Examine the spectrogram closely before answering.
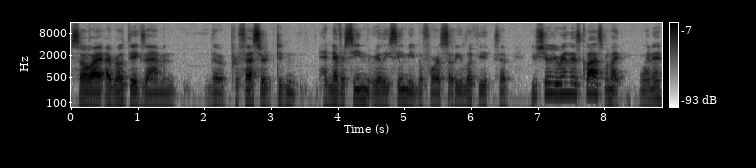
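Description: A man with a Canadian accent and a plain, everyday voice speaks at a moderate pace and fairly low pitch, his intonation lively. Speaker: photographer and video producer. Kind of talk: casual chat.

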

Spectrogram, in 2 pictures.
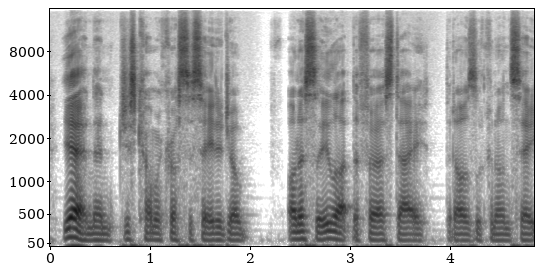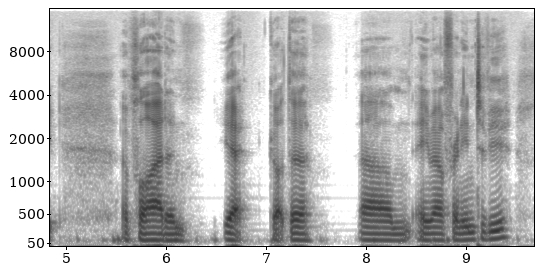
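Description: In a very clean recording with a silent background, a man with an Australian accent and fairly low pitch speaks at a moderate pace in a monotone, flat intonation, with long, frequent pauses. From South Australia. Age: 20s. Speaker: personal trainer. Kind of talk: casual chat. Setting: at home.

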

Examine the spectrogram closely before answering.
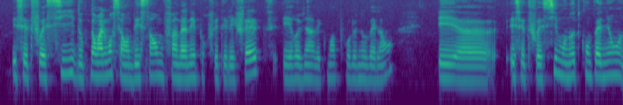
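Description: A woman's fairly low, dark, mellow voice at a moderate pace, fairly even in intonation, dry and close with no echo, on a very clean recording with a silent background. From France. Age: 40s. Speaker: relationship coach. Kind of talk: interview.

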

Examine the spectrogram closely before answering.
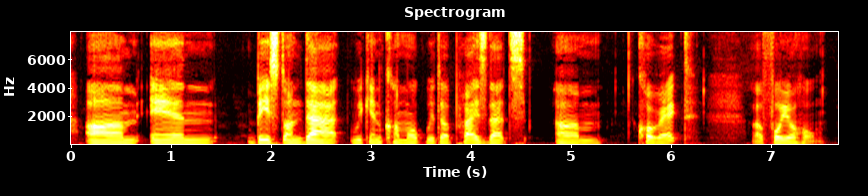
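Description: In a very clean recording with a silent background, a woman speaks very slowly with a Haitian accent, leaving long, frequent pauses. Her fairly low voice stays flat and monotone. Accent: Haitian Caribbean-accented English. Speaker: realtor. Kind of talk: interview.

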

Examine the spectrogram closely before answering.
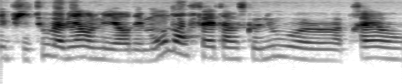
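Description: A woman speaks at a medium pitch in a bright, sharp tone. Her pitch variation is ordinary. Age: 20s. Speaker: mother sharing birth story. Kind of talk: personal testimony interview. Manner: hesitant, many filler words.

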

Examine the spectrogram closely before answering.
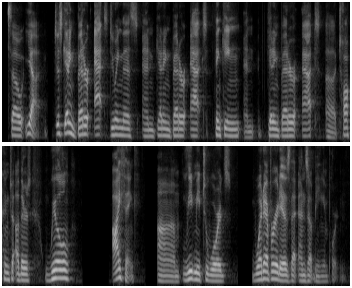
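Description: Here a man speaks at a fairly slow pace. His pitch is fairly high, with ordinary pitch variation. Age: 30s. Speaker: podcast host guest. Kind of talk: casual interview conversation. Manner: halting, many repetitions and fillers.

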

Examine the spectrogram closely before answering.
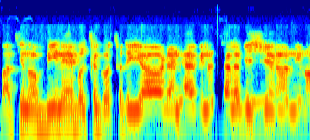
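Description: A man's medium-pitched voice, fairly quick and flat, in a monotone. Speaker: former prisoner, activist. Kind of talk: interview. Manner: halting, many fillers.

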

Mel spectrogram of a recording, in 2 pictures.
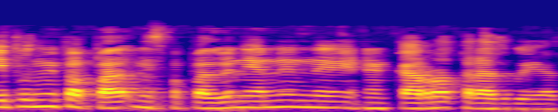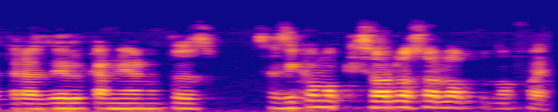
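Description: Somewhat breathy and fairly high-pitched, a man speaks in a monotone, flat intonation while his loudness swings a lot. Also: fairly quick pace. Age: 20s. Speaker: podcast host. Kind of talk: casual chat.

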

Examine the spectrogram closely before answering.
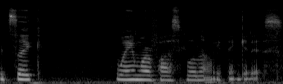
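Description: With a Canadian accent, a woman speaks in a dark, mellow tone at a fairly high pitch and a moderate pace, with fairly even intonation. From Nova Scotia, Canada. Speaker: dancer. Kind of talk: casual chat. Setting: hostel bunk bed.

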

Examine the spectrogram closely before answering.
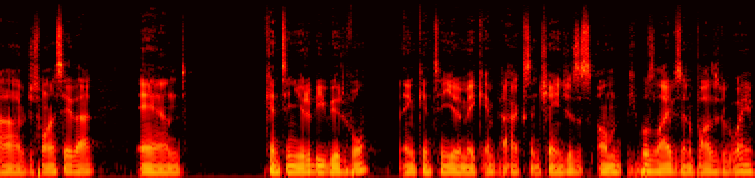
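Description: This man has a very deep, low pitch and a dark, mellow tone. His intonation is monotone and flat on a very clean recording with a silent background. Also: fairly quick pace. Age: 20s. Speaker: podcast host and filmmaker. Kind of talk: casual solo podcast talk. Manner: hesitant with many fillers.

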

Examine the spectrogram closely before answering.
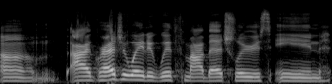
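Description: A woman with an American accent has an ordinary speaking voice, fairly low in pitch. Her intonation stays fairly even on a very clean recording with a silent background. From Texas, Dallas. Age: 20s. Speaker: podcast host, wellness advocate. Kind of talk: casual monologue.

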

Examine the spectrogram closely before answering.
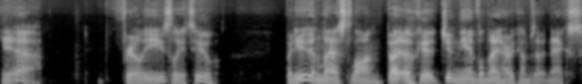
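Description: At medium pitch with vocal fry, a man talks at a moderate pace and ordinary pitch variation. He takes long, frequent pauses. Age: 40s. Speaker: wrestling podcast co-host. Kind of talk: casual chat.

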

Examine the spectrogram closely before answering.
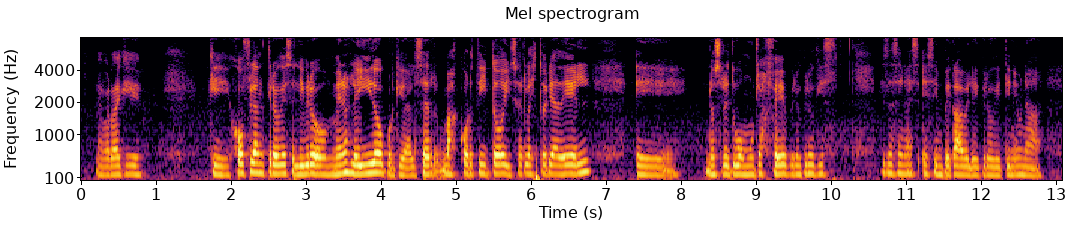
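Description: With a Rioplatense accent, a woman speaks at a moderate pace in a fairly low, monotone, flat voice over noticeable background noise. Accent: Argentine Spanish (rioplatense). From Argentina. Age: 20s. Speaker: young novelist and actress. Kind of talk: interview. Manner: hesitant, with repetitions.

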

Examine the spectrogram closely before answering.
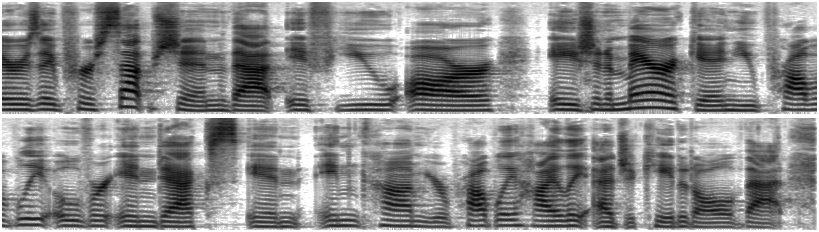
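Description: In a plain, everyday voice, a woman speaks at a fairly quick pace with hardly any pauses, a fairly low pitch and ordinary pitch variation, on a very clean recording with a silent background. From New York City (Washington Heights). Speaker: sportswriter. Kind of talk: interview.

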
